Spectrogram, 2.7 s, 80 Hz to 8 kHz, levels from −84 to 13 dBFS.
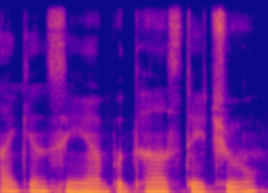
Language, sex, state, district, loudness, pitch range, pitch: English, female, Arunachal Pradesh, Lower Dibang Valley, -15 LUFS, 170-185 Hz, 180 Hz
